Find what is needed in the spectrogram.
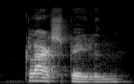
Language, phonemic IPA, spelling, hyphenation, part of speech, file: Dutch, /ˈklaːrˌspeː.lə(n)/, klaarspelen, klaar‧spe‧len, verb, Nl-klaarspelen.ogg
- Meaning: to manage to get done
